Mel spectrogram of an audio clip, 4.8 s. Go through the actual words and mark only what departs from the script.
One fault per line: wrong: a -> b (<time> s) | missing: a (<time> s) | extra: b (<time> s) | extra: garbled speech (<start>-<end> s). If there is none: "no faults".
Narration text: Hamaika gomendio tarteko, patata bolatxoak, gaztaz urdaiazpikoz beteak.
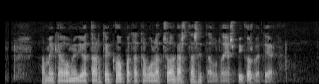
extra: eta (3.0 s)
